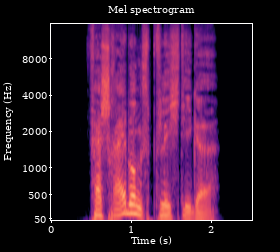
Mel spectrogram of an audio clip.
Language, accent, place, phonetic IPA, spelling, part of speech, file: German, Germany, Berlin, [fɛɐ̯ˈʃʁaɪ̯bʊŋsˌp͡flɪçtɪɡə], verschreibungspflichtige, adjective, De-verschreibungspflichtige.ogg
- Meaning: inflection of verschreibungspflichtig: 1. strong/mixed nominative/accusative feminine singular 2. strong nominative/accusative plural 3. weak nominative all-gender singular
